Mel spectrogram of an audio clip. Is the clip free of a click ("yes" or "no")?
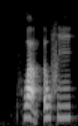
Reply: yes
